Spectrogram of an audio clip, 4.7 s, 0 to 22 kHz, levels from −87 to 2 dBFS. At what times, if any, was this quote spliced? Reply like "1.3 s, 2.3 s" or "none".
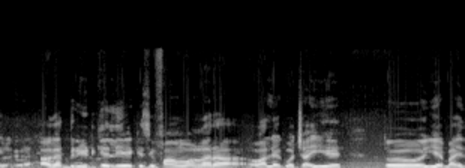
none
